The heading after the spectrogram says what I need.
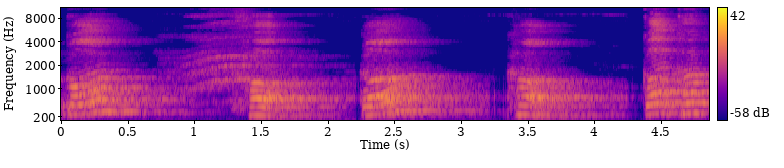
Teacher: क ख, क ख कहने से झंझनाहट नहीं आती है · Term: अघोष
